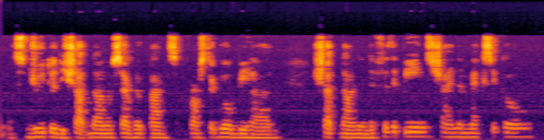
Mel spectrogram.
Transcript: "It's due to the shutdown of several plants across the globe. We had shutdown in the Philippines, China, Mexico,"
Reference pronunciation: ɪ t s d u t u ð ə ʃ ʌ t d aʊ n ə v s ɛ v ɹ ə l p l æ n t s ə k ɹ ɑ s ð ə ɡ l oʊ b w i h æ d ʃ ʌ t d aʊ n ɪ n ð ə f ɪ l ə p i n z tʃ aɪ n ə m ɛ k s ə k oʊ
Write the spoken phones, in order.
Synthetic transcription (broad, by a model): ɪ t s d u t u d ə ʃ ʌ t d aʊ n ə v s ɛ v ɹ ə l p ɑ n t s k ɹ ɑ s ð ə ɡ l oʊ b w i h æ d ʃ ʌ t d aʊ n ɪ n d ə f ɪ l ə p i n s tʃ aɪ n ə m ɛ k s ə k oʊ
